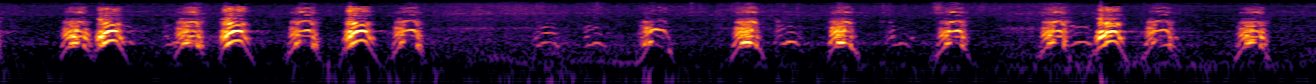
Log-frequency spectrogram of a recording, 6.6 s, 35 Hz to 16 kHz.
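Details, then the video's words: Hunting dogs Prle and Pirana baying at a dead deer at Salas, 8 September 2012: loud, hoarse barks come in quick pairs and short runs separated by brief gaps, with fainter yelps in between, outdoors. "ABBAIO AL CERVO MORTO"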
